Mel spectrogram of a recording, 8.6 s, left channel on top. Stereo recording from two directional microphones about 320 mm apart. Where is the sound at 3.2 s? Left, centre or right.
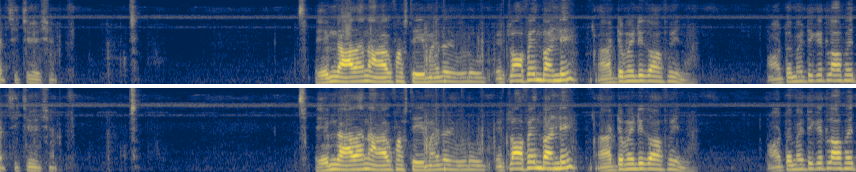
Left.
